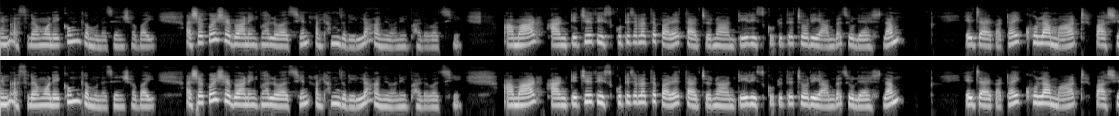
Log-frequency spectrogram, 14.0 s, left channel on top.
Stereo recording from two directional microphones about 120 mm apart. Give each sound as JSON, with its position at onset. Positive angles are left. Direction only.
{"t": 0.0, "sound": "speech", "side_deg": -50}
